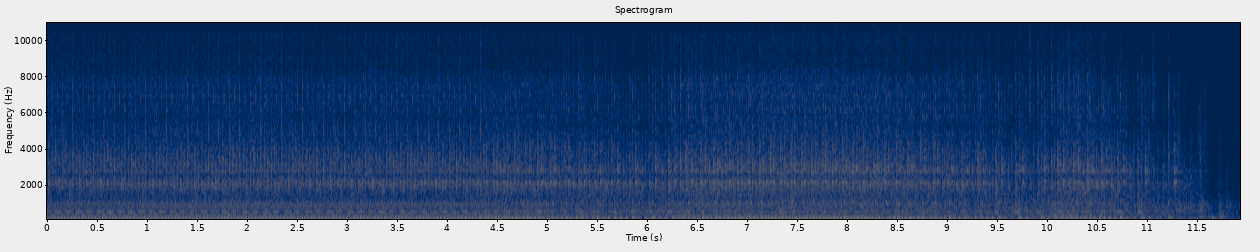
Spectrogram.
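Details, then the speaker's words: 1991 Kubota B7100 HST diesel started right after a fuel filter change without bleeding: lumpy idle, speed sags, hunts and dies away; air drawn into the diesel fuel line. "Shouldn't have done that. I sucked air in now."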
